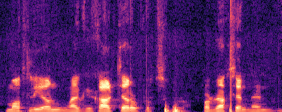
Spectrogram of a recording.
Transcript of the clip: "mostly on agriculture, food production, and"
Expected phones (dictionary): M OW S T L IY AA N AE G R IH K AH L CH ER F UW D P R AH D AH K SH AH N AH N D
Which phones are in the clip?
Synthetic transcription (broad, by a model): M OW S T L IY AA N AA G IH K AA L CH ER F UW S P R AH D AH K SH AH N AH N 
